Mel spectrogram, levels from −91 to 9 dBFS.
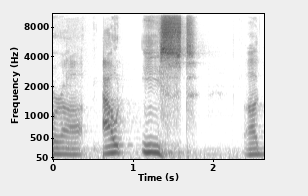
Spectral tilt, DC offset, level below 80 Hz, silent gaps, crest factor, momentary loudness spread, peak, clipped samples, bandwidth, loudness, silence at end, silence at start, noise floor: -1.5 dB/octave; under 0.1%; -66 dBFS; none; 22 dB; 24 LU; -6 dBFS; under 0.1%; 11 kHz; -21 LUFS; 0 s; 0 s; -65 dBFS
